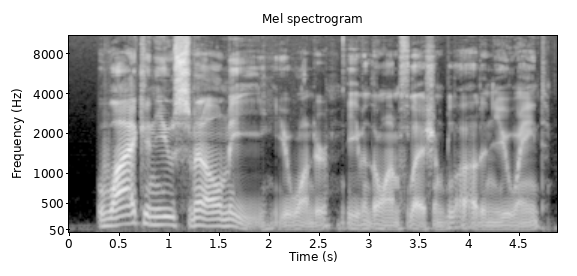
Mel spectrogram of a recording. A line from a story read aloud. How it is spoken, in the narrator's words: The someone chuckled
